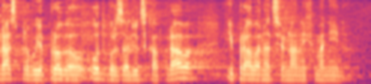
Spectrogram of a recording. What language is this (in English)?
Croatian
